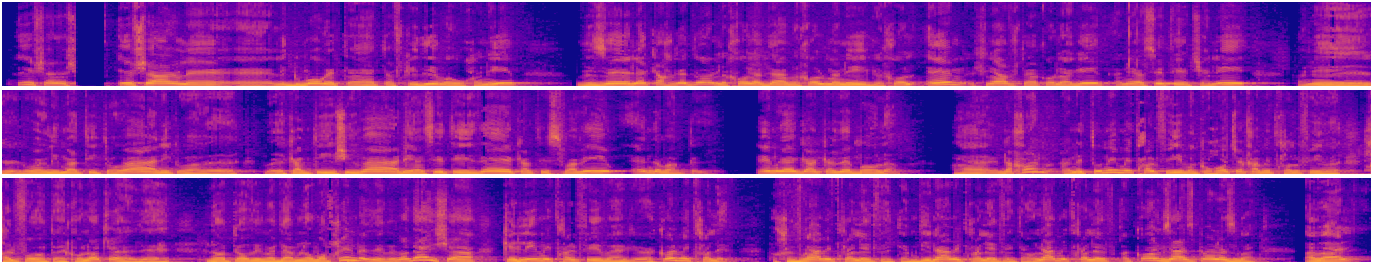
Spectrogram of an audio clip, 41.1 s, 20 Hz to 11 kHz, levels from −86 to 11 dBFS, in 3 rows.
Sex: male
